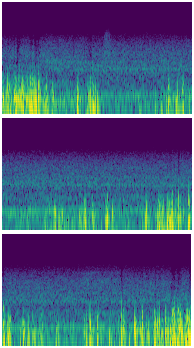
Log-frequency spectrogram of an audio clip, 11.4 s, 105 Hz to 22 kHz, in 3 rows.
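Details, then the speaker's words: 1950s Worcester Wizard 6JC3020 20-inch box fan with sleeve bearings, before restoration, switched back to high: even whoosh with gusty air buffeting, no hum, vibration, rattle or grinding; healthy motor. "There's no humming or anything like that, so that's a good thing. Putting out a good breeze. There's no vibration to it."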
